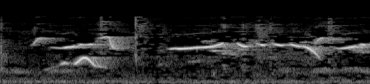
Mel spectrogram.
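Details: White-rumped shama, a bird with fighting spirit ready for contest, singing fluty whistled phrases that slide up and down, one lower rising-falling note, then a long wavering whistle.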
